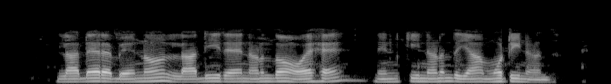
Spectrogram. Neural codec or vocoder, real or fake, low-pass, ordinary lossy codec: none; real; 5.4 kHz; MP3, 48 kbps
